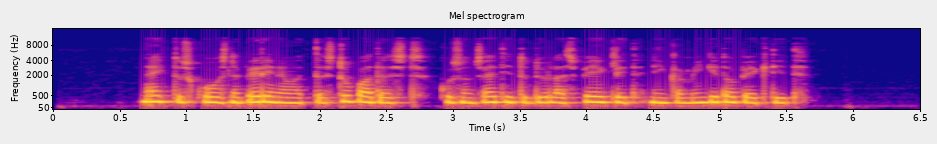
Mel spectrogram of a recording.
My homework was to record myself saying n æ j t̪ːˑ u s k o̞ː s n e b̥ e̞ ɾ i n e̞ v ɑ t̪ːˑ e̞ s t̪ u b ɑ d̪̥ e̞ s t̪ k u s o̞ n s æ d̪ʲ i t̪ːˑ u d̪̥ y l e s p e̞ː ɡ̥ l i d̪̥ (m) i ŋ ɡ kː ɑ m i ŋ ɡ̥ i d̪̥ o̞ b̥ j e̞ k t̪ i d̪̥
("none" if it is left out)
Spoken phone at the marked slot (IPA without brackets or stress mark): n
